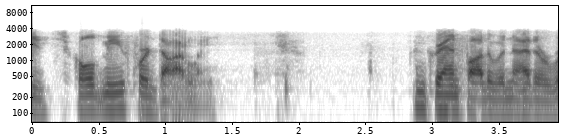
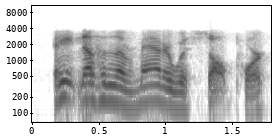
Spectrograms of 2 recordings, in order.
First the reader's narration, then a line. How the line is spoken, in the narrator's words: Grandfather snapped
